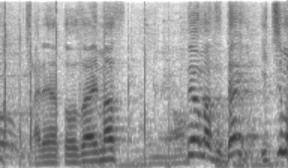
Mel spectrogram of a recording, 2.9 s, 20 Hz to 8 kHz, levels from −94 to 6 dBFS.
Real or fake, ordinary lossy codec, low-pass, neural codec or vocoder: real; none; none; none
